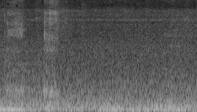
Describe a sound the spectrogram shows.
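Ceiling fans whir steadily overhead.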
